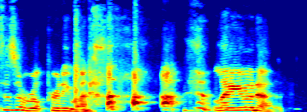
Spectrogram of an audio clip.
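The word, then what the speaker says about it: Laeuna: And the actual pronunciation is Leuna? – Leuna.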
